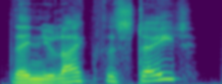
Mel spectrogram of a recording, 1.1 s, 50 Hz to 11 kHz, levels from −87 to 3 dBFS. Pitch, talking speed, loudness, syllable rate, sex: 170 Hz, 270 wpm, -16 LUFS, 6.6 syllables/s, male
